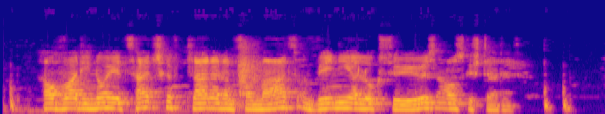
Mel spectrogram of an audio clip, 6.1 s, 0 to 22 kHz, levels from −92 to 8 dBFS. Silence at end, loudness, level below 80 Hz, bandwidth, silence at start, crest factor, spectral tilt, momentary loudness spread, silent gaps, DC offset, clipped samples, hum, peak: 0.35 s; -14 LUFS; -50 dBFS; 7 kHz; 0.1 s; 14 dB; -6.5 dB/octave; 15 LU; none; under 0.1%; under 0.1%; none; 0 dBFS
